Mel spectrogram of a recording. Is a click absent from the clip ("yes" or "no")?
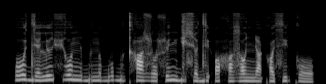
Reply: yes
